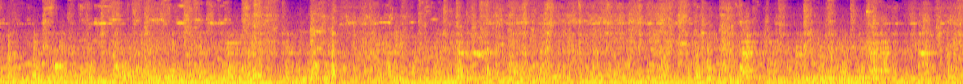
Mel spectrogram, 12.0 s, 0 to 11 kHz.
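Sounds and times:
excavator diesel engine rumble: 0:00.0 - 0:12.0
steel tracks clanking and squealing: 0:00.0 - 0:12.0.

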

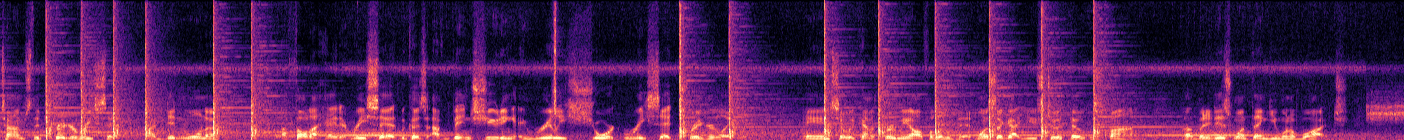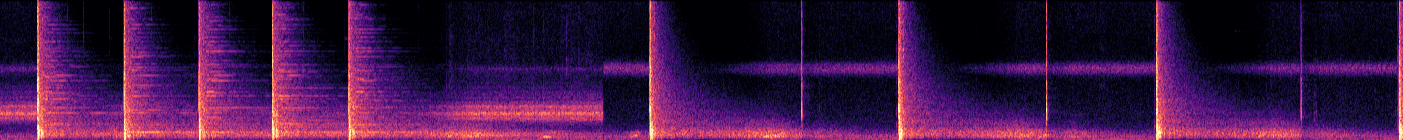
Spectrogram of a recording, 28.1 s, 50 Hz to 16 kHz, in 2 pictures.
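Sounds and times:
pistol shots: 0:00.3 - 0:02.9, 0:14.4 - 0:18.0, 0:20.5 - 0:21.4, 0:23.0 - 0:24.0, 0:25.6 - 0:26.8.

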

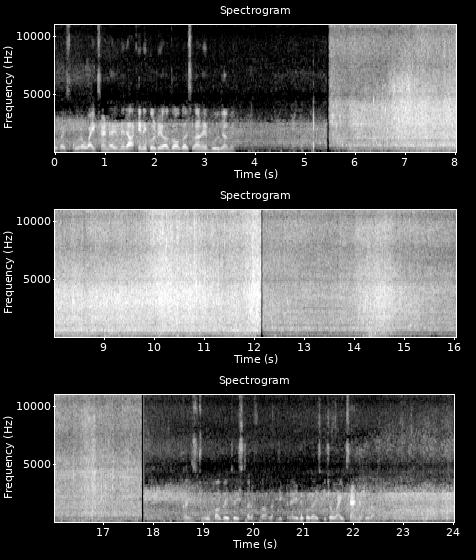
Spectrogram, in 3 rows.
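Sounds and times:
sea waves washing up shore: 0:05.4 - 0:18.8, 0:22.2 - 0:24.0.

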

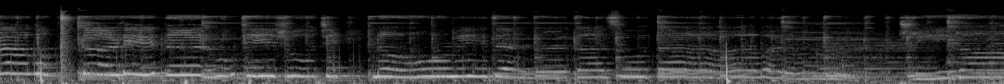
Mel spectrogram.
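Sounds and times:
light accompaniment: 0:00.0 - 0:10.0.

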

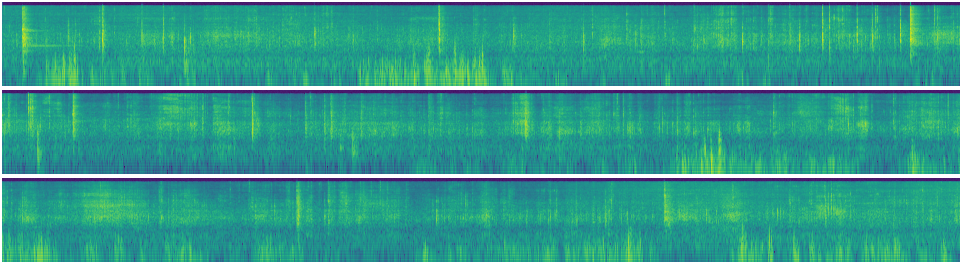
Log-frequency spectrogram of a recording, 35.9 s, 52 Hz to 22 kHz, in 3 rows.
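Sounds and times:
hockey stick striking puck: 0:00.0 - 0:04.5, 0:07.2 - 0:17.5
hockey sticks clacking on puck: 0:00.0 - 0:35.9
ice skates scraping on ice: 0:00.0 - 0:35.9.

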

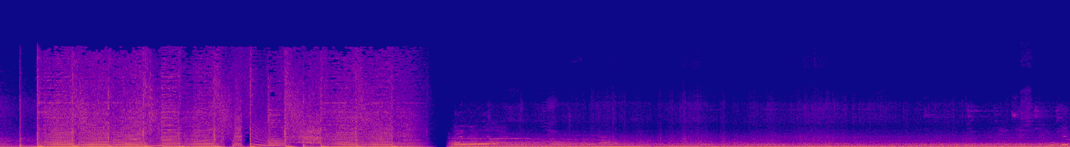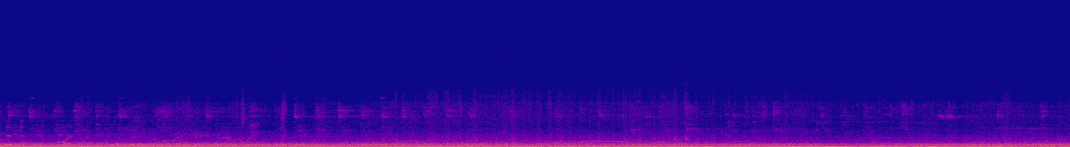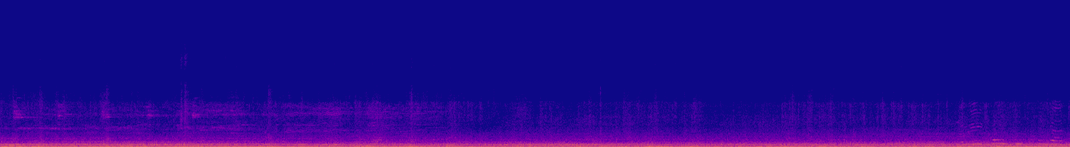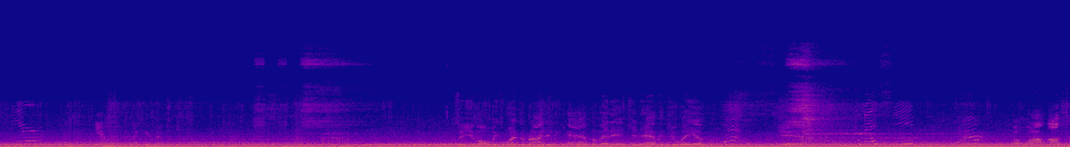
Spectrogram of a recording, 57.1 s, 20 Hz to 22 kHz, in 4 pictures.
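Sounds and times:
diesel locomotive engine drone: 0:00.0 - 0:57.0
low rumble: 0:06.0 - 0:57.0.

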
